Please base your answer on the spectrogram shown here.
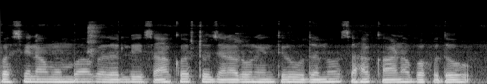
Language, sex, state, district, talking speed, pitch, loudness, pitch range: Kannada, male, Karnataka, Bangalore, 85 wpm, 115 Hz, -14 LUFS, 110-120 Hz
